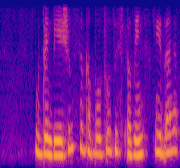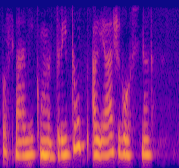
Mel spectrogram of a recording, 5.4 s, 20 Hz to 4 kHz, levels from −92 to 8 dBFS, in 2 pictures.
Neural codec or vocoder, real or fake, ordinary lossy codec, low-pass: codec, 16 kHz, 1 kbps, FreqCodec, larger model; fake; none; 3.6 kHz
